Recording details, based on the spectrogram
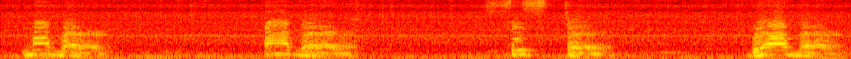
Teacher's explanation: en el inglés americano, sostienen un poco más la vibración de las cuerdas vocales, por lo que el sonido R es más perceptible.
